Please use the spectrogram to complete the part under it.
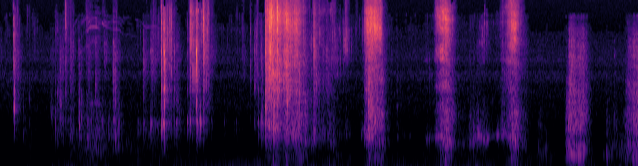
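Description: Crisp crunching as a cookie is bitten into and chewed: many sharp, dry crunches in an uneven rhythm, fairly faint, with no talk.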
